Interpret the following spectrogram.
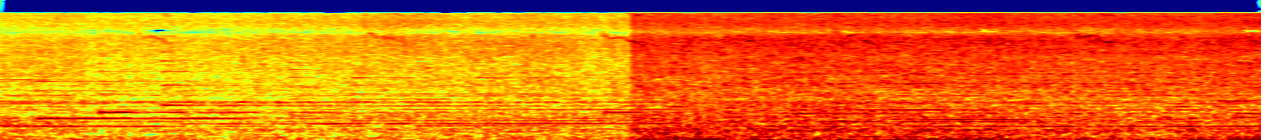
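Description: Background music with long held notes over a low rumble. About three seconds in, a loud, even rushing noise of fast-flowing stream water cuts in under the music.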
